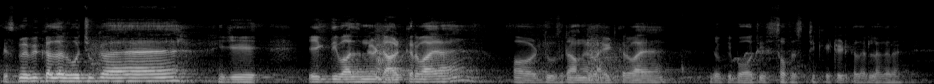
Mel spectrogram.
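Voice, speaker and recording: A man's voice: fairly low pitch, normal speed, background noise. A young man casually vlogging at home, talking to the camera as he walks from room to room. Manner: chatty, playful baby talk with a child. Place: home indoors.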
